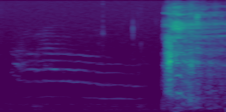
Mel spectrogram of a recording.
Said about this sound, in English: Oh, did you hear that? That's our half cat. oh, wow. I think he wants to come in.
